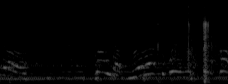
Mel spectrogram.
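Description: Faint background voices over a low steady hum, with a short sharp click just before the end.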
